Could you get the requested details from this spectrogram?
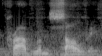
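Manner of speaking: solving drawn out slowly; slow, stretched solving; stress on solving. Shown as a demonstration. Instructor drilling solving for the class. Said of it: "I want to emphasize the second word".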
